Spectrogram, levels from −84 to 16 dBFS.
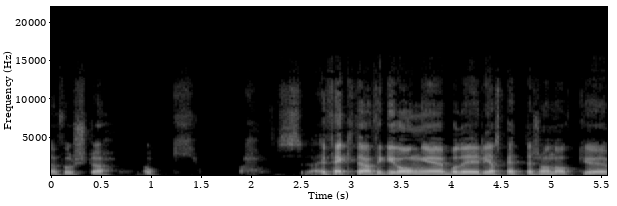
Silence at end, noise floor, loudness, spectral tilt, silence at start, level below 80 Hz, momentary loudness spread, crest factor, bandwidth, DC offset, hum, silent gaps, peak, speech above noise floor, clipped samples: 0 s; -55 dBFS; -22 LUFS; -5 dB/octave; 0 s; -66 dBFS; 19 LU; 20 dB; 13 kHz; under 0.1%; none; none; -4 dBFS; 32 dB; under 0.1%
